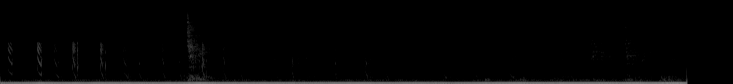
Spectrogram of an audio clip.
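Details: A 5-year-old female chinchilla, strongly bonded with her owner, gives quick, soft chirps in a rapid series that slows and fades, a sign of contentment, while being scratched and given attention.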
